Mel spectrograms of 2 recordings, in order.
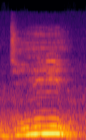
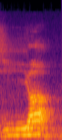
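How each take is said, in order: First: The word ends in a prolonged 'ee' sound. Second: The word ends with an added 'a' sound. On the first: The speaker calls it right. "Just actually prolong the sound of Bihari and you call it G" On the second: The speaker calls it wrong. "the way you pronounce it is not Gia"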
